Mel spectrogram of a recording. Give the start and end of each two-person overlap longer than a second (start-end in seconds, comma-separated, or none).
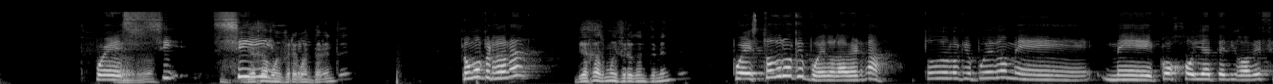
none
